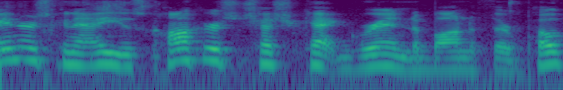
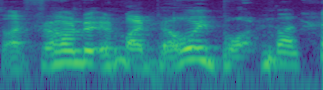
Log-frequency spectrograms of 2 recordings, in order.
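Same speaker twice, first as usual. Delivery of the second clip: loud, growly beast voice; 6 dB louder than usual. Retold or imitated. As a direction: roar it like the Beast. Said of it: "in the Beast voice".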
